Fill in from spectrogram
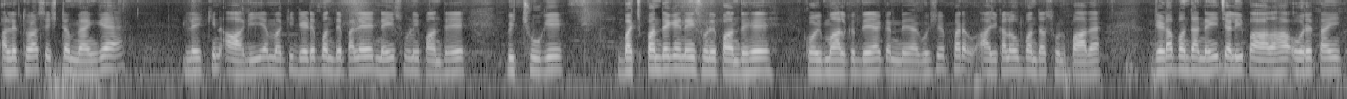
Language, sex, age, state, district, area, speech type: Dogri, male, 18-30, Jammu and Kashmir, Samba, urban, spontaneous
